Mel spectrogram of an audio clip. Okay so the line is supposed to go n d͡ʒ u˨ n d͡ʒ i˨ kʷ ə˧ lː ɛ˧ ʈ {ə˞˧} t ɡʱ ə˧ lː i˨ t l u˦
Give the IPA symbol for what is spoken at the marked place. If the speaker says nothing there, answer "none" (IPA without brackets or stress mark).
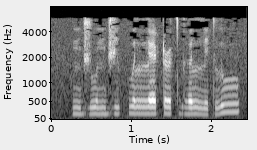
ə˞˧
